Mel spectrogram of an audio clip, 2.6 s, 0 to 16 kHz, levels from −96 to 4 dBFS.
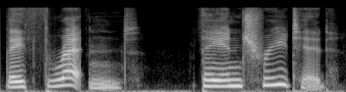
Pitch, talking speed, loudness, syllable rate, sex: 235 Hz, 90 wpm, -16 LUFS, 4.0 syllables/s, female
